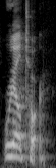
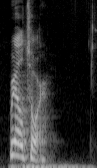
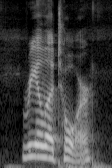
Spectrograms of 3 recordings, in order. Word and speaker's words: realtor: the history of realtor there's no a it's not three syllables real tour realtor realtor that is how you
